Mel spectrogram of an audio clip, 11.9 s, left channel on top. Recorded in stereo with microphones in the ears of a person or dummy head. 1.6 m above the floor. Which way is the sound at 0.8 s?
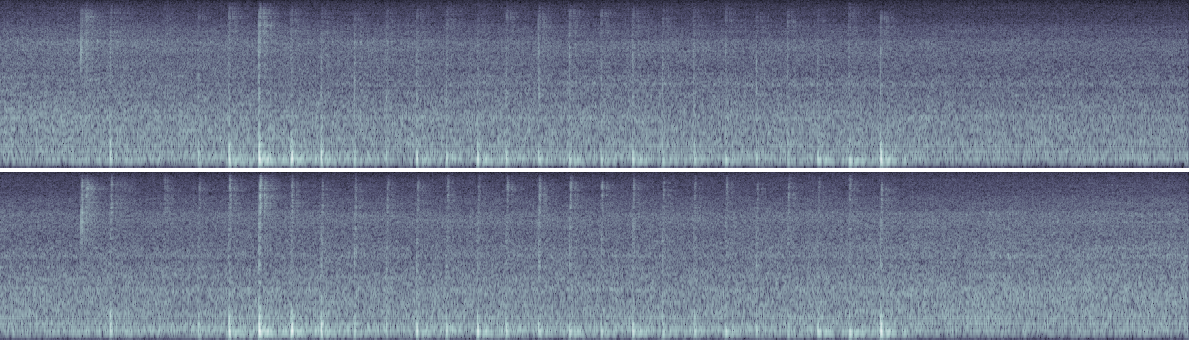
5° left (ahead or behind).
